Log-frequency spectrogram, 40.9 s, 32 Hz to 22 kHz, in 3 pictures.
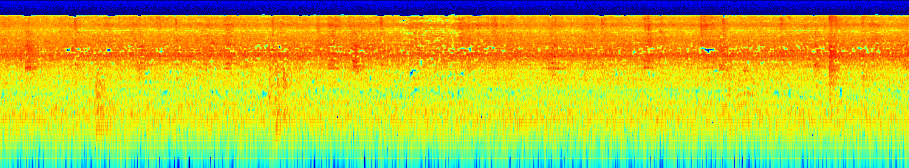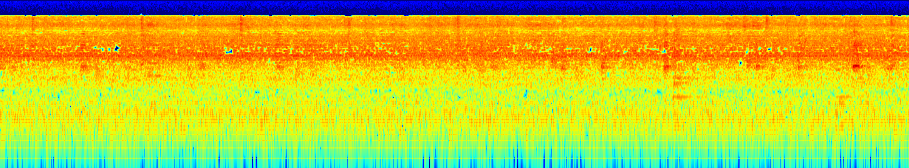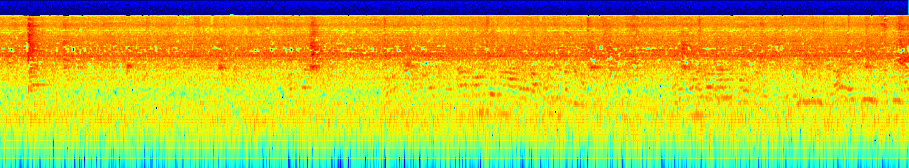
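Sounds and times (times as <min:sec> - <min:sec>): mechanical stirrer noise: 0:00.0 - 0:40.9.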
